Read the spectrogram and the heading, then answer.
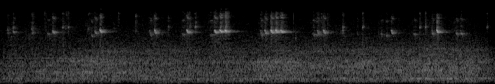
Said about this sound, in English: Crickets, people, crickets.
